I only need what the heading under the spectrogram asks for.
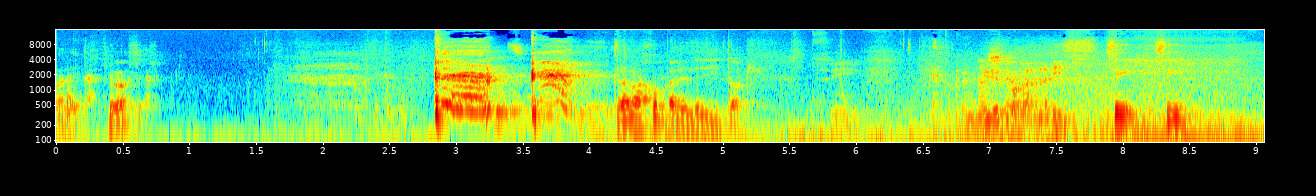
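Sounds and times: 
speech: 0.1 - 0.8, 2.3 - 8.7
person with a cold or allergy coughing: 2.8 - 4.2.

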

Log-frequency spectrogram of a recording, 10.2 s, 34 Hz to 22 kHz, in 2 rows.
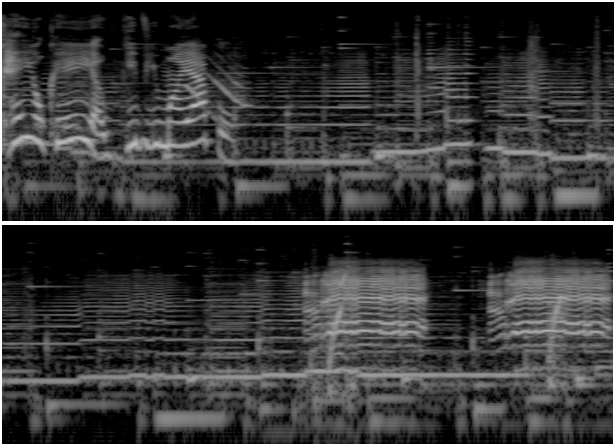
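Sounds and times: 
steady musical background: 0.0 - 10.1
speech: 0.1 - 2.2
hungry goat bleating in autumn: 7.6 - 10.1.

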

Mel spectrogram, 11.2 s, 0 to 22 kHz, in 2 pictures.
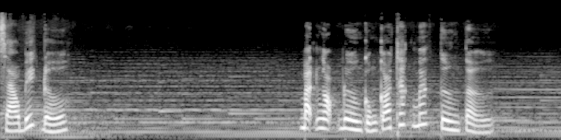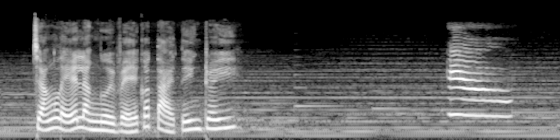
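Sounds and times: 
speech: 0.0 - 0.8, 3.0 - 5.0, 5.9 - 8.1
black cat meowing: 10.0 - 10.9.

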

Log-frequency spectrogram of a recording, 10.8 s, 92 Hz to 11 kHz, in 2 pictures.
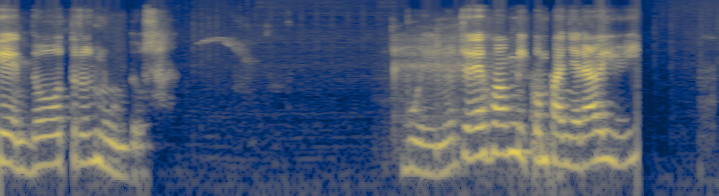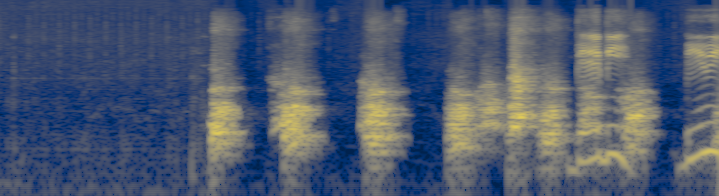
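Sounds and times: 
speech: 0.0 - 1.4, 3.0 - 4.8, 9.7 - 10.7
small dogs barking: 6.9 - 10.7.

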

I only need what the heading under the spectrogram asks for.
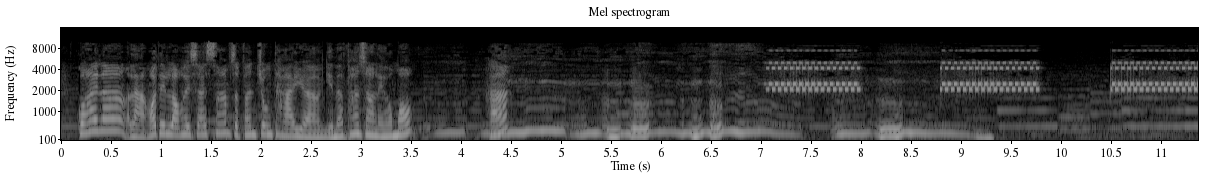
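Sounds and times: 
speech: 0.2 - 4.7, 5.4 - 6.8
electronic telephone ringtone: 7.0 - 8.1, 8.8 - 9.8, 10.5 - 11.3.

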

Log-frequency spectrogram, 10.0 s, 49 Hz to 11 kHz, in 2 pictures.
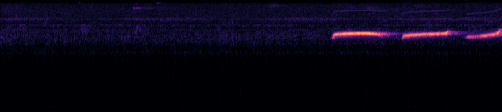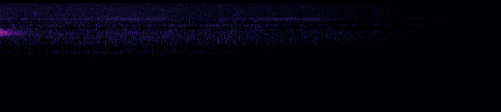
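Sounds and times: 
Planalto tyrannulet Phyllomyias fasciatus brevirostris singing whistles: 3.3 - 5.2.

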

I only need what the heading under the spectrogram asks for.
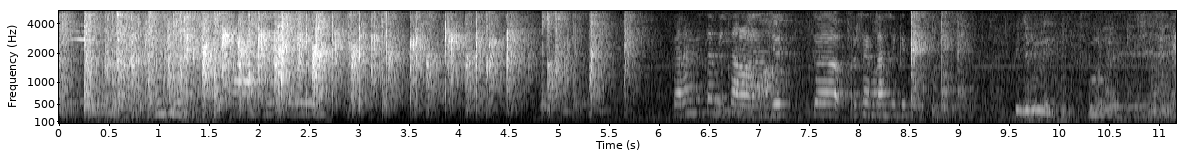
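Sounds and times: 
audience applause at a community history museum workshop after a presentation: 0.0 - 5.5
speech: 7.9 - 9.0, 9.6 - 11.1.

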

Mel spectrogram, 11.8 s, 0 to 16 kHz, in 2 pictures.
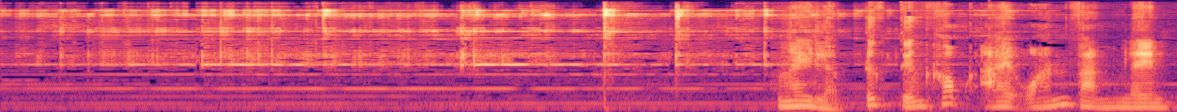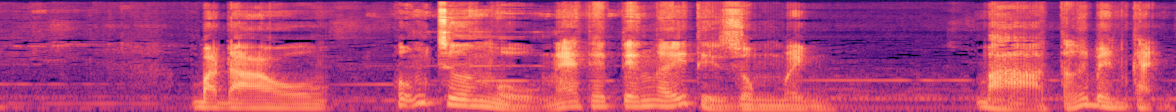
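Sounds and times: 
bell jingling at the gate of a house by the street: 0.0 - 6.6, 7.6 - 9.6
steady sustained tone: 0.0 - 11.7
speech: 3.9 - 6.0, 6.8 - 10.1, 10.8 - 11.7.

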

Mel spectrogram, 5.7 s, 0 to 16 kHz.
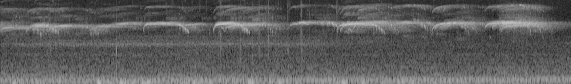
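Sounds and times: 
group of swifts screaming over rooftops: 0.0 - 5.6.

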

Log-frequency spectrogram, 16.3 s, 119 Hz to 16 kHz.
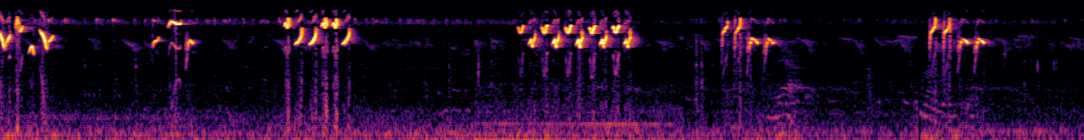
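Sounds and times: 
cinereous tit singing high chirps and ringing phrases: 0.0 - 1.1, 2.1 - 3.3, 4.2 - 6.2, 7.4 - 9.7, 13.8 - 15.1
faint low hum: 0.0 - 16.2.

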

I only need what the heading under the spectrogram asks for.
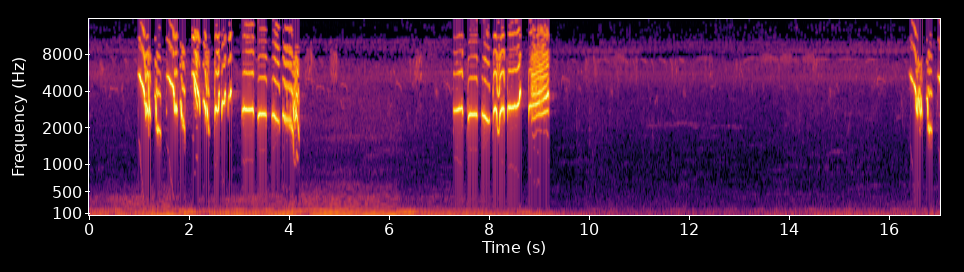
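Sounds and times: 
Oriental magpie-robin in full song: 0.0 - 4.6, 6.2 - 12.9, 14.2 - 17.0.

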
